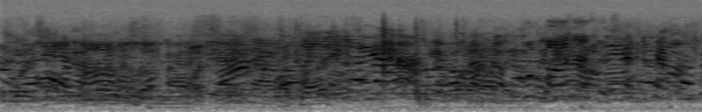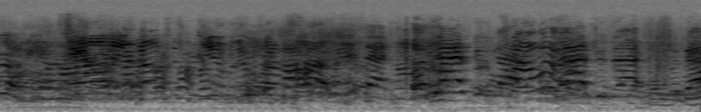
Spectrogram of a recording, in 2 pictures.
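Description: Many people talking at once, children's voices among the adults, in a steady crowded-room chatter with no single voice standing out.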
